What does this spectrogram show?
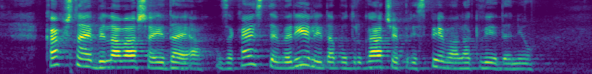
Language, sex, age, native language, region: Slovenian, female, 50-59, Slovenian, Savinja region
